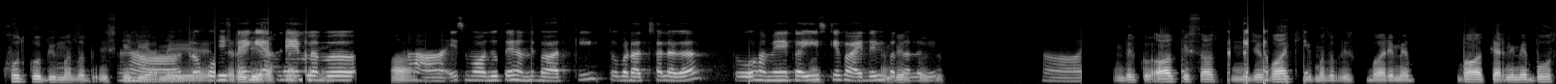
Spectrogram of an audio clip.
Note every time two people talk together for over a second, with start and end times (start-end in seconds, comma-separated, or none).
1.3-3.2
